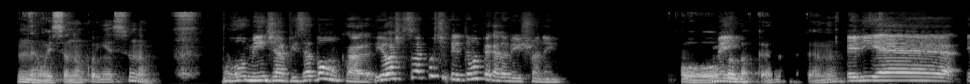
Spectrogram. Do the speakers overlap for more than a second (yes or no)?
no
